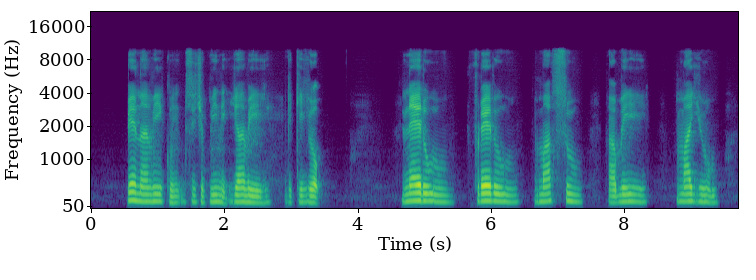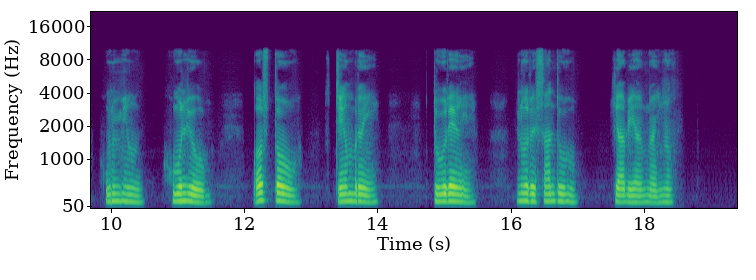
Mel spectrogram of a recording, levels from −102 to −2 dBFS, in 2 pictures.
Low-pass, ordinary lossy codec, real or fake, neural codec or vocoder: 9.9 kHz; none; fake; autoencoder, 22.05 kHz, a latent of 192 numbers a frame, VITS, trained on one speaker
